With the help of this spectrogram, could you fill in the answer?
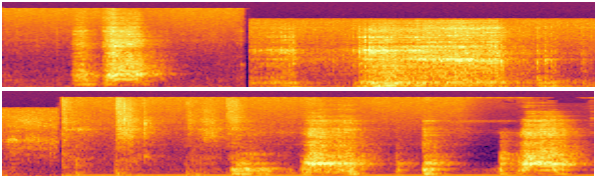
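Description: A metal hand file or rasp, held in both hands, is rubbed and scratched back and forth across the carved ridges of a solid walnut workpiece with a scalloped profile. The piece is about hand length and clamped on a wooden workbench. The result is a series of dry, gritty rasping strokes with a woody low-mid body, separated by quieter pauses, with a longer sustained scraping passage near the middle.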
